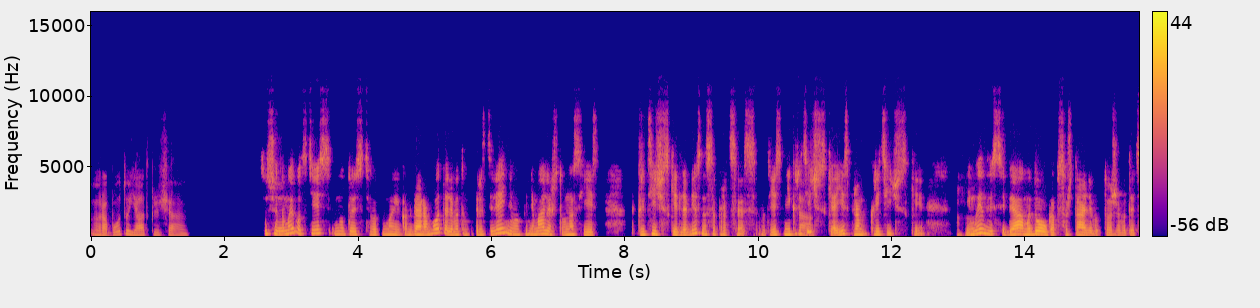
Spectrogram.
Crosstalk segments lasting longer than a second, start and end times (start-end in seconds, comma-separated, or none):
none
